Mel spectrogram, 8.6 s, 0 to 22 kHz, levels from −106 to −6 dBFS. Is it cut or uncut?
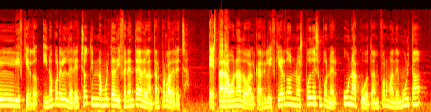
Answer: uncut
